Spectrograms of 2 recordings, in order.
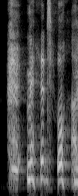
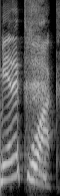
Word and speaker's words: Manitowoc: Manitowoc. Manitowoc. Wisconsin. Yes, like that. Yeah, Manitowoc.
